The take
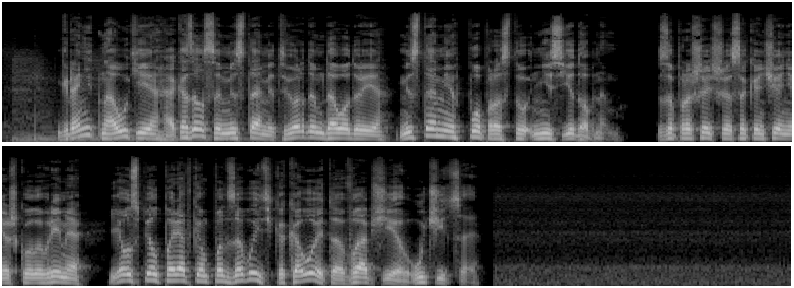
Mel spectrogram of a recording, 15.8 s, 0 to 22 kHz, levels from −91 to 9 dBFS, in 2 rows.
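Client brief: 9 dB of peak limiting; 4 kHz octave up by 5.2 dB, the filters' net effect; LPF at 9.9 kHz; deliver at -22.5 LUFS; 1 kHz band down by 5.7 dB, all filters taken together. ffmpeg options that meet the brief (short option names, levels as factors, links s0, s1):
-af "lowpass=9900,equalizer=f=1000:t=o:g=-8.5,equalizer=f=4000:t=o:g=7.5,volume=1.68,alimiter=limit=0.224:level=0:latency=1"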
